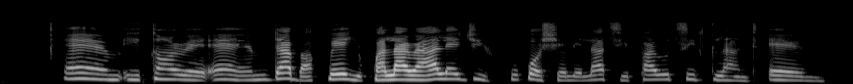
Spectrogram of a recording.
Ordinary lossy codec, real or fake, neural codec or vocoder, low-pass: none; real; none; 7.2 kHz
